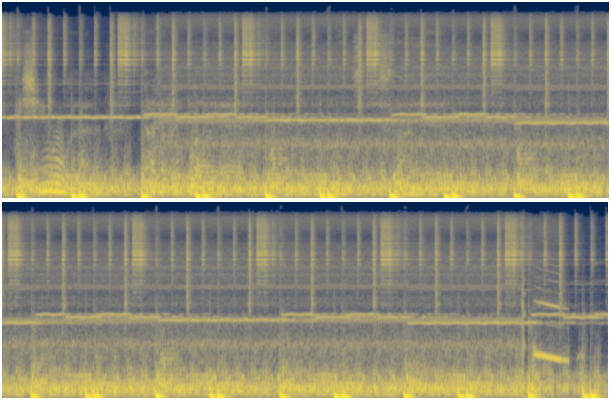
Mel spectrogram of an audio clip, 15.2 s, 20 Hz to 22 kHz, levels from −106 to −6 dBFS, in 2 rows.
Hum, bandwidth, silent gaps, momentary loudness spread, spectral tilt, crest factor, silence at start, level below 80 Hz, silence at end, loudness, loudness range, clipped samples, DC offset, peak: none; 17.5 kHz; none; 4 LU; -5 dB/octave; 12 dB; 0 s; -14 dBFS; 0 s; -14 LUFS; 1 LU; under 0.1%; 0.8%; 0 dBFS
